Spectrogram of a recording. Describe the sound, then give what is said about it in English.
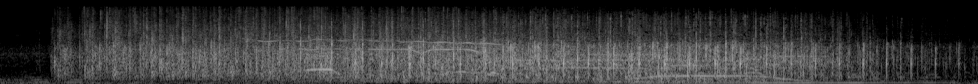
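An audience of students cheers and applauds, breaking in sharply after half a second. Dense clapping grows slightly louder and stays steady, with a few voices calling out above it. “And they cheered.”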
